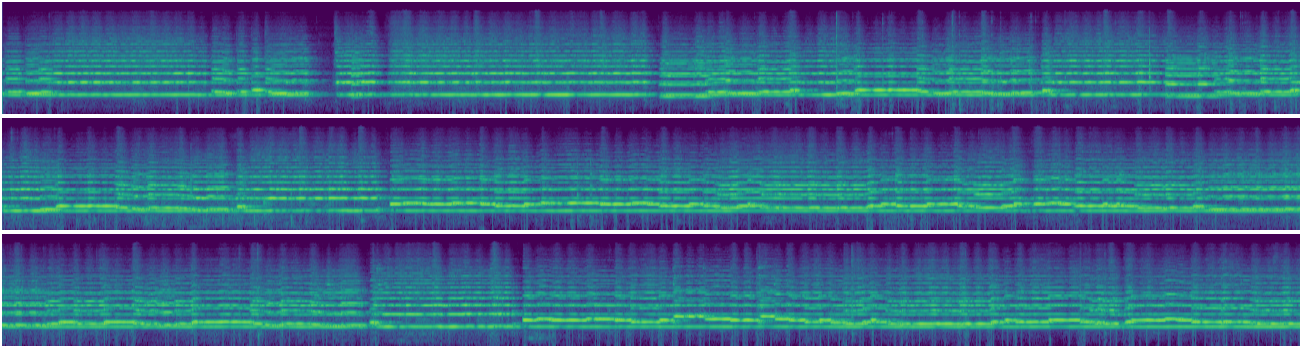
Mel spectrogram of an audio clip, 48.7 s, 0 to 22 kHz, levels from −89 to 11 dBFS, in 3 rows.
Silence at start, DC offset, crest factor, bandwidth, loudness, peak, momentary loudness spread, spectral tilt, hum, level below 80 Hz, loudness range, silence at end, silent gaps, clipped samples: 0 s; under 0.1%; 12 dB; 14 kHz; -15 LUFS; -2 dBFS; 3 LU; 1 dB/octave; none; -72 dBFS; 2 LU; 0 s; none; under 0.1%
